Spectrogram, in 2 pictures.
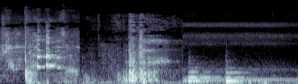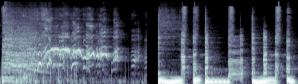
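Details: Background music mixed with bursts of laughter and snatches of speech in a small indoor room, broken by sharp, loud thumping segments near the end; no animal voice stands out.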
